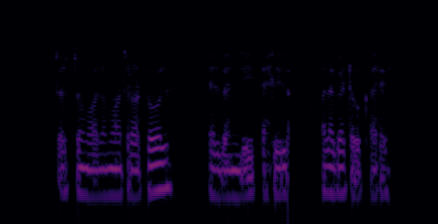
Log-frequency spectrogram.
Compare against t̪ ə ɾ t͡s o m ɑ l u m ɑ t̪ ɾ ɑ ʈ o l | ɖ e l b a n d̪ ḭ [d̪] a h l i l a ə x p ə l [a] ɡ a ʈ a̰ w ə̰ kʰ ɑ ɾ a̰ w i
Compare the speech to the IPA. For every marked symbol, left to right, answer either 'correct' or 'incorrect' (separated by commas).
incorrect, correct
